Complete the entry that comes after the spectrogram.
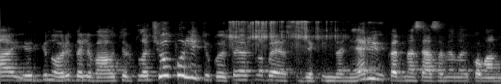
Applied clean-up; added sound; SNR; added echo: none; Rattle; 13 dB; none.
